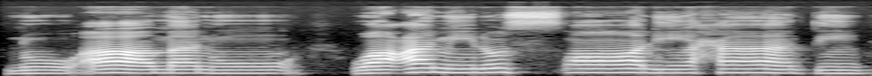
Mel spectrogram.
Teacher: آمنو جو یہاں پر کھڑا زبر ہے اس کو ہم نے ایک الف کھینچا ہے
